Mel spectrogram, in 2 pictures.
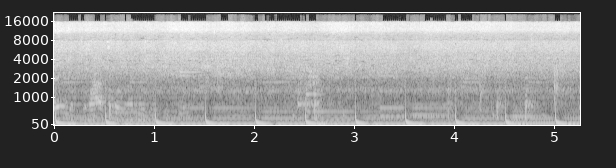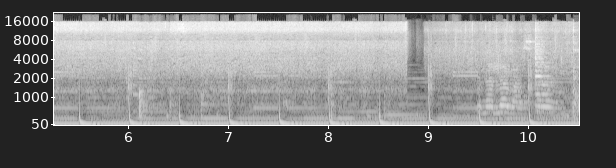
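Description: Ground masala paste sizzles and fries steadily in a pan for a spicy sea crab gravy, with loud continuous crackle and a regular scraping stir repeating about twice a second throughout, without any talk.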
